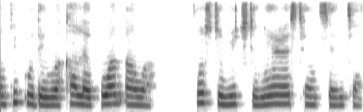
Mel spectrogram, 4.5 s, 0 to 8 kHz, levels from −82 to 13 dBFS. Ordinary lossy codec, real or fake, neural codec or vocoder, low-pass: none; fake; codec, 44.1 kHz, 7.8 kbps, Pupu-Codec; 7.2 kHz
